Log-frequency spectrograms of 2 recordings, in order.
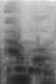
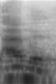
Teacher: Ba-nya itu adalah qalqalah sughra dan ba itu adalah huruf yang tipis, maka jangan abu, tapi abe.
